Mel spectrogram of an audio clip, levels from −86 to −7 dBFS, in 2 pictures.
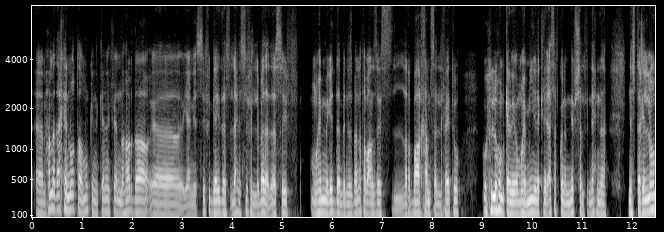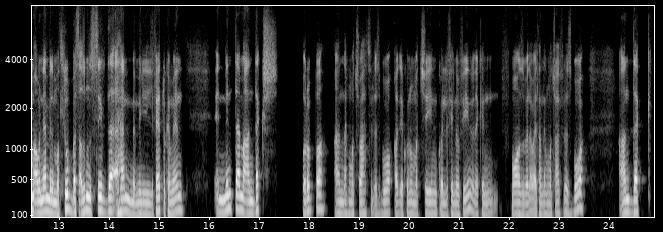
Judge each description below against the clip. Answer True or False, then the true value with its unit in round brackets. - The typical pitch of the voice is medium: False (120 Hz)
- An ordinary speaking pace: False (185 wpm)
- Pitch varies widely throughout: False (2.5 semitones)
